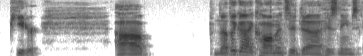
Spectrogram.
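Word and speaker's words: Piotr: Obviously, I'm pronouncing that in my English version, but P-I-O-T-R, Peter.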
